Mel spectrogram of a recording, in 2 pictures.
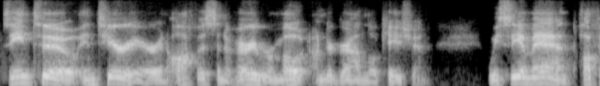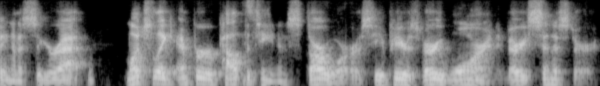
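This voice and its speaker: Bright-voiced man narrating a script. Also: medium pitch, animated, normal speed, poor audio. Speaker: narrator reading stage directions. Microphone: video or conference call.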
